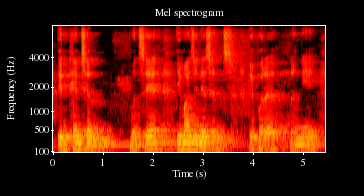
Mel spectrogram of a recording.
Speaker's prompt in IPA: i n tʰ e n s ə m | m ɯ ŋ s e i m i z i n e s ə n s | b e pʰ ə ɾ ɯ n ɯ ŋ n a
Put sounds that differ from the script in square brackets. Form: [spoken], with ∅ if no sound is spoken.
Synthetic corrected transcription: i n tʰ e n s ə [n] | m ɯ [n] s e i m [a] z i n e s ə n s | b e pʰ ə ɾ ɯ n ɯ ŋ n [i]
